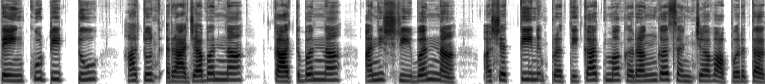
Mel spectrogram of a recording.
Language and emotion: Goan Konkani, neutral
